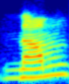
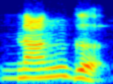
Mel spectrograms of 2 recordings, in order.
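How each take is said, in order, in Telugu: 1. ఈ అక్షరం మూసుకున్న m శబ్దంతో ముగుస్తుంది. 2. ఈ అక్షరం నాసికా ng శబ్దంతో ముగుస్తుంది. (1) "నం కాదు" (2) "నంగ్ అనే శబ్దం వస్తుంది"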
